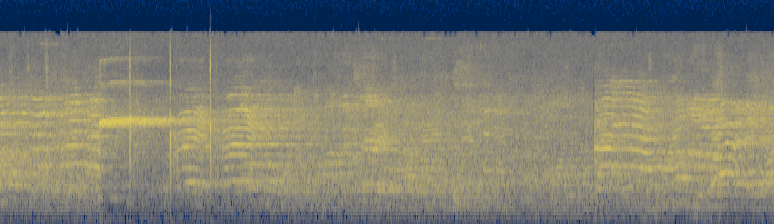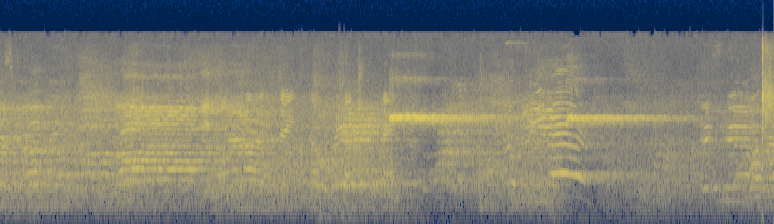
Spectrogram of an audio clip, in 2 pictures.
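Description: A referee blows short whistle blasts.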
